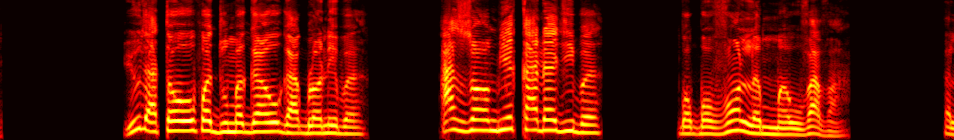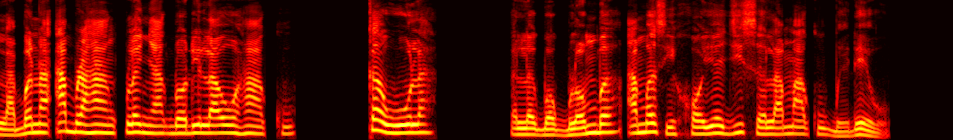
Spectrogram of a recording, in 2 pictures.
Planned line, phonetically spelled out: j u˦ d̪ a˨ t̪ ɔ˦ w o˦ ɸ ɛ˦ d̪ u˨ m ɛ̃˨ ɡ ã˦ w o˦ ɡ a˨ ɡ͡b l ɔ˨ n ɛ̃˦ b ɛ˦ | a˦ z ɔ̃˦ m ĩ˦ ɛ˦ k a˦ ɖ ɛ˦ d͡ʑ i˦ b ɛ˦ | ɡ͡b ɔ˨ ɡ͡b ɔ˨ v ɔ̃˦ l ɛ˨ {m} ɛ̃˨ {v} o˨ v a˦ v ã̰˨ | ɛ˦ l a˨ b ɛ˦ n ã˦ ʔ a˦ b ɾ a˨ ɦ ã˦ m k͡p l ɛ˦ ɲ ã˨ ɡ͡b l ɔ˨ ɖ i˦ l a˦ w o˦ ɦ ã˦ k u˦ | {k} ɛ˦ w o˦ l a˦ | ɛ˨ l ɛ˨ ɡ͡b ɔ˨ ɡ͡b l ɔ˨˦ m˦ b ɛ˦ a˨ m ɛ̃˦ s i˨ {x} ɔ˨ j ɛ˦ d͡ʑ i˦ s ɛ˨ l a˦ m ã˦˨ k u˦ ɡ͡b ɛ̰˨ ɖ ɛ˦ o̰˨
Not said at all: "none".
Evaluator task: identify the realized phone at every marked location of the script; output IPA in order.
m, w, k, x

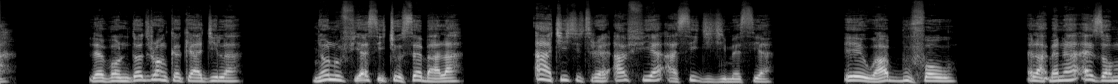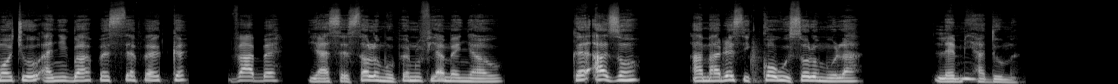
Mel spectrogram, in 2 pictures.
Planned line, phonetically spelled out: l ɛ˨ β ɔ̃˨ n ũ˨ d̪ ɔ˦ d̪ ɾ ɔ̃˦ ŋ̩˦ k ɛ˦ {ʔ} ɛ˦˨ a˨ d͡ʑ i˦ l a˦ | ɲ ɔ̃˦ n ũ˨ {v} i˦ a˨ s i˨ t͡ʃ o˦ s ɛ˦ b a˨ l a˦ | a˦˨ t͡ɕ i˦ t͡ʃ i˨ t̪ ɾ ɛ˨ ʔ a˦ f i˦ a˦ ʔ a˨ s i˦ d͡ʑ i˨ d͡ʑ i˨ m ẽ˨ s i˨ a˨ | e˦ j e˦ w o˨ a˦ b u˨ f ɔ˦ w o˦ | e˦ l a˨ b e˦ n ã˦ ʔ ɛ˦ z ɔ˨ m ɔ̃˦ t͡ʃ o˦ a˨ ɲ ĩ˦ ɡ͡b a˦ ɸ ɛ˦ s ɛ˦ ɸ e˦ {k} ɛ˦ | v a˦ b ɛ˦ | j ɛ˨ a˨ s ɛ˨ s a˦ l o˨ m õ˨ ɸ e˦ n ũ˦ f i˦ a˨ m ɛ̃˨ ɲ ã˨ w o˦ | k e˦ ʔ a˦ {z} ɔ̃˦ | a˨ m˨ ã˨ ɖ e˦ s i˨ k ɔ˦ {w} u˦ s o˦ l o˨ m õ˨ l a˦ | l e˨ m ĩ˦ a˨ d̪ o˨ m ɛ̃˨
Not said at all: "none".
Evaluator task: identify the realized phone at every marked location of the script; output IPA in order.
k, f, k, z, w

